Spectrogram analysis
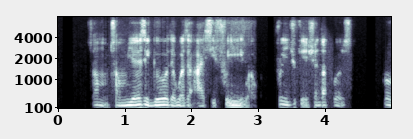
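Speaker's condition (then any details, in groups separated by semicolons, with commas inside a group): No condition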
